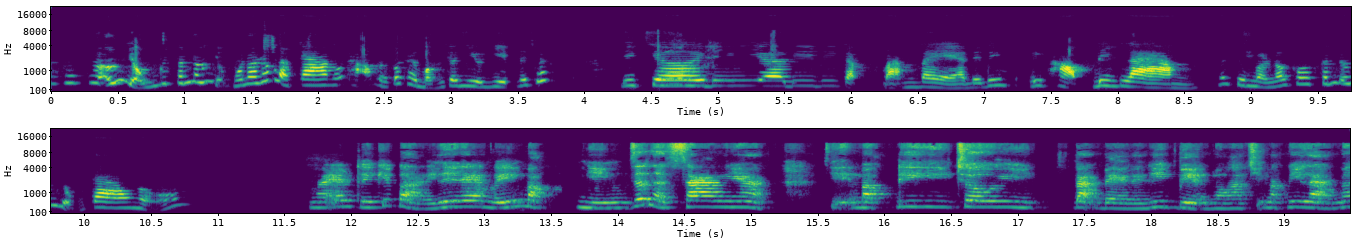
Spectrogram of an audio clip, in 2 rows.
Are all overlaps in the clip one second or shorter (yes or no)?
yes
